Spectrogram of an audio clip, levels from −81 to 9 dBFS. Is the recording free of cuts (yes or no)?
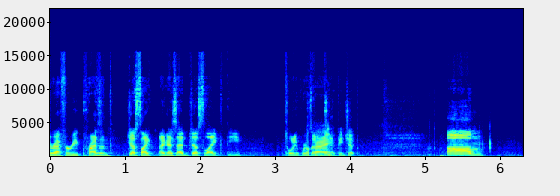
yes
